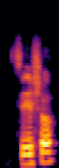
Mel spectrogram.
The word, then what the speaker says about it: Saoirse: I think I said on the our preview one that it's between her and Saoirse. Is that how you pronounce it? – Yeah.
